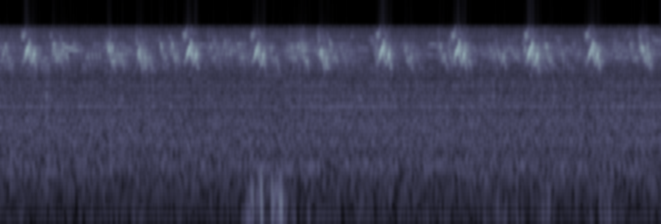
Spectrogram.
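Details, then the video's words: Young tit in an apple tree in spring giving high thin chirps, repeated roughly every half second in a steady series, with a brief low rumble near three seconds. "Młoda sikorka na jabłoni"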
